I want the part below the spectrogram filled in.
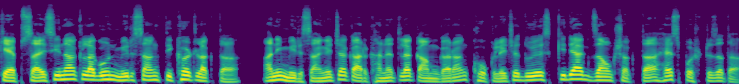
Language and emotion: Goan Konkani, neutral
